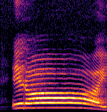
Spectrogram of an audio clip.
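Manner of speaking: loud shout with -rói stressed and drawn out. Shouting the word to show its stressed syllable; shouted with long final syllable. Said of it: "Como é que eu vou gritar a palavrinha herói?".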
